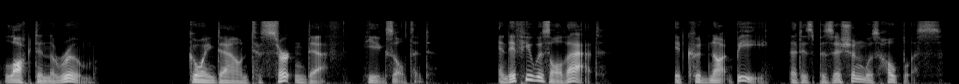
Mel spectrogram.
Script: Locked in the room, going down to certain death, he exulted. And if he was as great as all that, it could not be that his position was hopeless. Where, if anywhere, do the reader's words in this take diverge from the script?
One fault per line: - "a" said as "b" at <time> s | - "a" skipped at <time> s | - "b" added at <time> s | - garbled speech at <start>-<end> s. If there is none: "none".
- "as great as" skipped at 5.5 s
